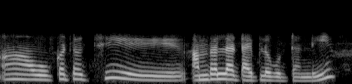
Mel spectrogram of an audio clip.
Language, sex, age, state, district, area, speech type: Telugu, female, 18-30, Andhra Pradesh, Kadapa, urban, conversation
